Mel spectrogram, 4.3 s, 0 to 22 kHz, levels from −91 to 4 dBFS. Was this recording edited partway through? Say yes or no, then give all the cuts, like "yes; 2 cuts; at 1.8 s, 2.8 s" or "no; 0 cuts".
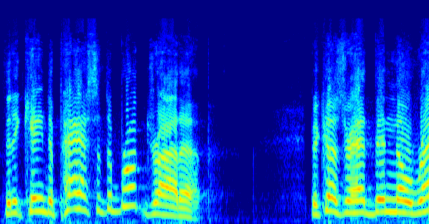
no; 0 cuts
